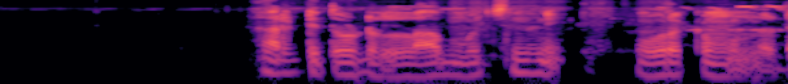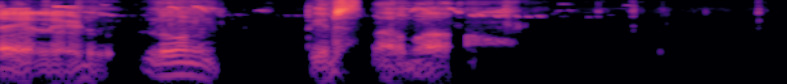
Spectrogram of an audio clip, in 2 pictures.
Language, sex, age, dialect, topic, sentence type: Telugu, male, 25-30, Southern, agriculture, statement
